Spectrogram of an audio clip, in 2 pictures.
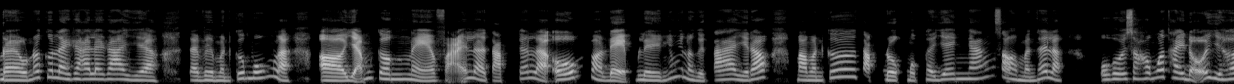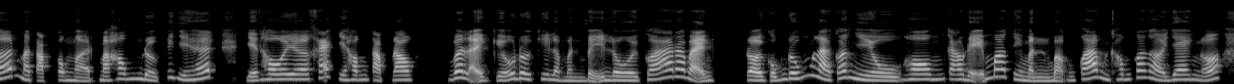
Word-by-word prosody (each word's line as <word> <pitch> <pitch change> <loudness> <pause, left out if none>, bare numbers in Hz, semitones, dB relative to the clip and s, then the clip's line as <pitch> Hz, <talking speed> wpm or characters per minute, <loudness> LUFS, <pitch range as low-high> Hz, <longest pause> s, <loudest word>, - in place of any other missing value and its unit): đều, 200 -1 +3
nó 300 - -2
cứ 330 +1 -6
lai 275 -5 +1
rai, 245 -1 0
lai 245 -1 -2
rai 240 -1 +2
vậy 200 - -5
à. 185 -2 +1 0.3
Tại 195 -1 0
vì 195 0 -2
mình 180 -2 -6
cứ 265 - -3
muốn 290 +6 -4
là, - - +5 0.2
ờ, 180 -2 +8
giảm 285 +2 +6
cân 240 -4 0
nè, 170 -5 +4
phải - - +3
là 235 -10 +1
tập 160 -3 +1
cái 275 +2 -5
là 290 - +4
ốm 240 +8 +2
mà - - +2
đẹp 300 -1 +5
liền 195 -2 -3
giống 320 +5 -10
như 355 - -11
là 225 - -4
người 170 -4 -7
ta 225 +3 +2
vậy 195 - -3
đó! 325 - +5 0.3
Mà 200 -1 +4
mình 195 -1 -3
cứ 355 - -1
tập - - +3
được 190 -1 +1
một 180 -2 -7
thời 205 -3 -5
gian 250 +3 -5
ngắn 270 +7 -3
xong 360 -6 0
rồi 245 - -1
mình 180 -2 -5
thấy 300 +4 0
là 300 - 0 0.4
"Ôi! 250 +3 -3
Sao 255 -1 -1
hông 270 +3 -5
có 340 - +2
thay 290 -3 +1
đổi 290 +6 0
gì 260 - -3
hết, 270 +11 +1
mà 215 - 0
tập 170 -4 0
còn 190 -2 -5
mệt 160 -2 -2
mà 190 -1 +2
hông 255 0 -3
được 195 -7 -4
cái 315 -1 -8
gì 225 -6 -6
hết! 265 +10 0 0.3
Vậy 180 0 -1
thôi 240 +2 0 0.2
khác 300 - +2
gì 225 - -6
hông 220 0 -4
tập - - +1
đâu." 210 +1 +3 0.4
Với 310 +4 +4
lại, 180 - +4
kiểu, 190 +7 -3
đôi 270 -3 0
khi 245 -3 -8
là 210 - -4
mình 175 -2 -8
bị 170 0 -2
lười 185 -1 -1
quá 235 - +2
đó 355 -1 +3
bạn. 185 - +5 0.3
Rồi 190 -2 +4
cũng 180 +5 -6
đúng 270 +8 -1
là - - +5
có 285 - 0
nhiều 195 - -2
hôm 235 0 0
cao 235 -1 -1
điểm 240 +7 -1
á 360 0 +4
thì 225 - -7
mình 165 -2 -3
bận 185 +3 -3
quá 255 - +5
mình 265 -7 -7
không 235 +2 -9
có 325 +3 -1
thời 215 -11 -2
gian 225 0 -3
nữa. 195 +10 0
230 Hz, 260 wpm, -23 LUFS, 190-270 Hz, 0.4 s, ờ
